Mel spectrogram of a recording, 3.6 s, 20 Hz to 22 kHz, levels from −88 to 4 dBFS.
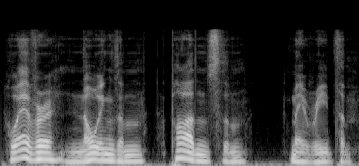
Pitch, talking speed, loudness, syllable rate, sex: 105 Hz, 135 wpm, -17 LUFS, 3.8 syllables/s, male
